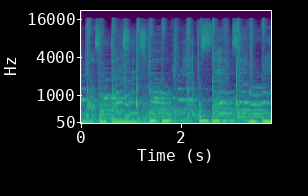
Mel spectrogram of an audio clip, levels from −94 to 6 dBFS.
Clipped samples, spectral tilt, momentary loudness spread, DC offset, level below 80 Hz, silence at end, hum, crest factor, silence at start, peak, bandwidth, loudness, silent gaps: under 0.1%; -5.5 dB/octave; 4 LU; under 0.1%; -26 dBFS; 0 s; none; 10 dB; 0 s; -12 dBFS; 17 kHz; -24 LUFS; none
